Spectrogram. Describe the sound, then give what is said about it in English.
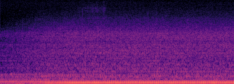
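A microwave oven heating popcorn hums steadily after a brief start-up, its low, even drone holding constant throughout at moderate volume with no voices. “Let me press the button on the microwave.”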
